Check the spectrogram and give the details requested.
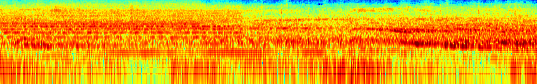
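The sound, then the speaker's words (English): An arena crowd in Toronto stands and applauds RJ Barrett during a Raptors basketball game against New York, a dense, steady wash of clapping and crowd noise that holds at an even level for about four seconds, with a faint sliding tone near the end. “A lot of people standing and applauding.”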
